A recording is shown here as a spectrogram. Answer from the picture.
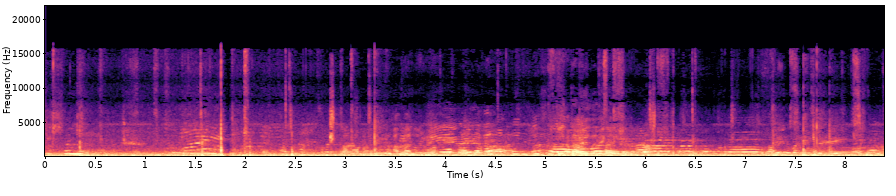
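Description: A volleyball being struck in a passing exchange: three sharp slaps of ball on forearms and hands, a second or more apart, over several people talking.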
